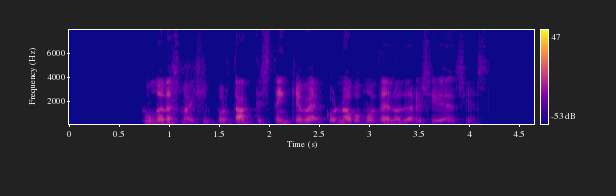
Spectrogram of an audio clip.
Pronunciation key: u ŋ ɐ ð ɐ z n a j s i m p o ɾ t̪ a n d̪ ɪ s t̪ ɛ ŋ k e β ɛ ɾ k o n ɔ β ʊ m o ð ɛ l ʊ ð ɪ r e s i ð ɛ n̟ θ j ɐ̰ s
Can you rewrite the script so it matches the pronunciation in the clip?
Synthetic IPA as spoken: u ŋ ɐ ð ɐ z m a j s i m p o ɾ t̪ a n t̪ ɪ s t̪ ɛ ŋ k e β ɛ ɾ k o n ɔ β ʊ m o ð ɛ l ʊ ð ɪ r e s i ð ɛ n̟ θ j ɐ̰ s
